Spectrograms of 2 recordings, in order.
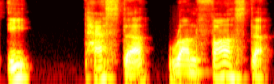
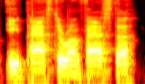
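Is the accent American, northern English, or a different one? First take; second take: different; American. First: It is said in the speaker's own accent. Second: It is said in an American accent. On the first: "in my accent" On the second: "the American accent would be"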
